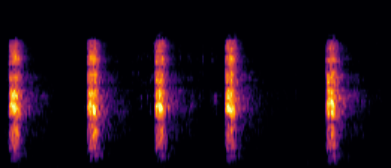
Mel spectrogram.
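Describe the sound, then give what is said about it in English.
A langur monkey gives five loud, harsh alarm calls, short barking bursts spaced under a second apart, with a slightly longer pause before the last. No one talks over them. “if you guys want to hear a langur call, this is an example of like a more of an alarm call.”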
